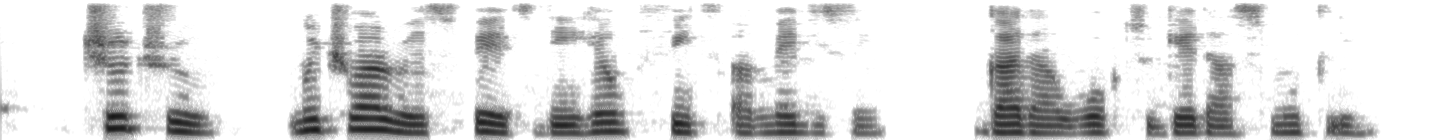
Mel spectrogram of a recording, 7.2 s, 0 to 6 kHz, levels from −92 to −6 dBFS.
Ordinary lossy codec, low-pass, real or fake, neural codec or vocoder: none; 5.4 kHz; real; none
